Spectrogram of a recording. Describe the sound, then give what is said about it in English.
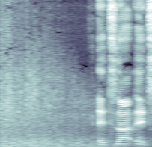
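A loud, rumbling explosion booms, its heavy low roar filling the first second before a voice begins talking over the fading rumble; something massive has hit one of the walls of a city. “People are starting to panic, gather up their things, hide in their houses, and as you're kind of trying to grasp the situation, all of a sudden you hear this loud explosion.”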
